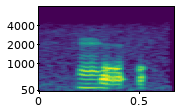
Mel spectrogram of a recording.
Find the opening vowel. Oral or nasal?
oral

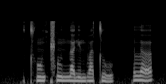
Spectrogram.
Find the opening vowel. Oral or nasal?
nasal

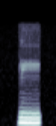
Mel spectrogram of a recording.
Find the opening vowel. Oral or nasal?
nasal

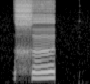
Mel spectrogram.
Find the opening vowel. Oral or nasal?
oral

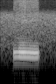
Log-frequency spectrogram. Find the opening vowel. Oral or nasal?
nasal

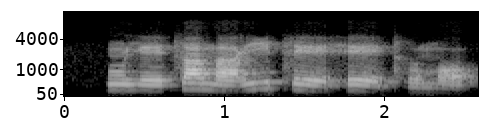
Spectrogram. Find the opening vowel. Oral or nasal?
nasal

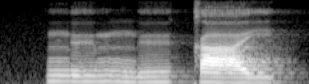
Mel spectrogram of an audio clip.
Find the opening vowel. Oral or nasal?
oral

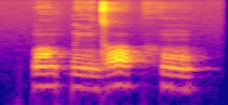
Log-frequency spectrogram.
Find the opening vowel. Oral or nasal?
nasal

